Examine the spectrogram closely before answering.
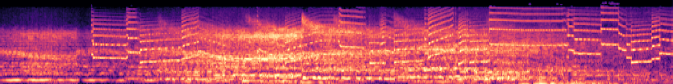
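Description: A dense swarm of bees buzzes loudly and continuously, many overlapping whines rising and falling in pitch as if circling, with no talking.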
